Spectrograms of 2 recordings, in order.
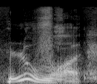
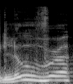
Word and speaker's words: Louvre: So how do you go about pronouncing this with the typical French pronunciation? Louvre. Le musée du Louvre. But in English or American, it'd be fine to say Louvre Museum.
